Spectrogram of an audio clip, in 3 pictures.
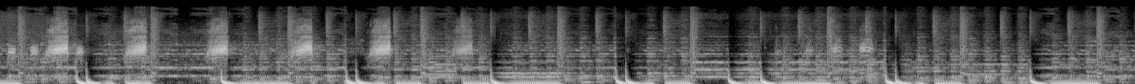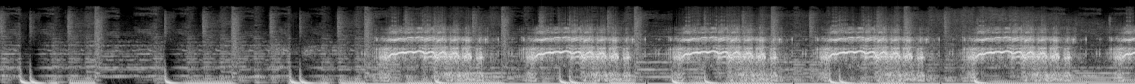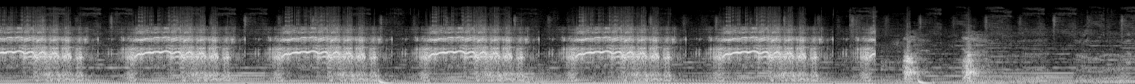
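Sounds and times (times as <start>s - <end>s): background music with low beat: 0.0s - 12.4s, 13.0s - 34.0s
horse whinny: 15.0s - 31.5s.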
